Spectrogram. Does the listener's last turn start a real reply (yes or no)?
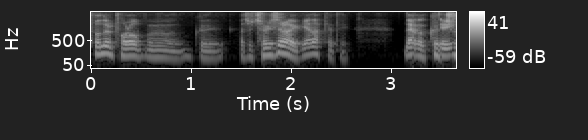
no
